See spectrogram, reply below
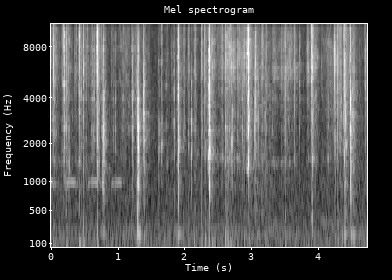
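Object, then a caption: Bar of soap. A utility blade shaves the teal layer of a solid, decorated purple-and-blue bar of dry soap held in the hand, peeling it into curls. The result is a quiet string of crisp, dry scraping crackles and sharp bright ticks with almost no ring, plus a faint steady mid-pitched tone near the start.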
